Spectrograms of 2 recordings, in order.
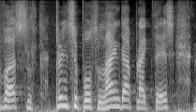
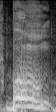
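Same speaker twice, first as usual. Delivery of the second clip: louder mock gunshot boom; a sudden spoken bang; 3 dB louder than usual. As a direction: punch out the bang. Gun fires again.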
